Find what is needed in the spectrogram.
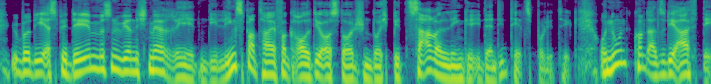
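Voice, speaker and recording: Moving at a moderate pace with hardly any pauses, a man at medium pitch makes very wide pitch swings. The sound is dry and close with no echo, in a very clean recording with a silent background. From eastern Germany. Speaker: newspaper commentator. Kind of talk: read opinion commentary.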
